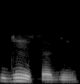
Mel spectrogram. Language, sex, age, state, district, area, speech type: Hindi, male, 30-45, Uttar Pradesh, Mirzapur, rural, conversation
